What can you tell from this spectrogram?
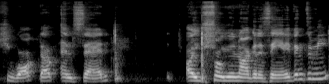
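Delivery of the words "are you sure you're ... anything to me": mock hostile, aggressive, confrontational, loud and fast. Speaker retelling how a woman confronted them, imitating an aggressive challenge. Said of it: "she walked up with all the aggression in the world".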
